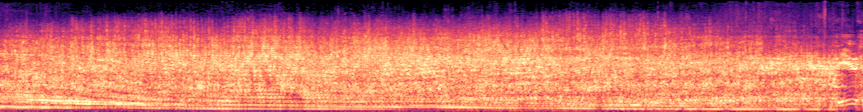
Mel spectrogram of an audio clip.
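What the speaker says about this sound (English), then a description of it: "Yes, Spitfire from the left, Hurricane from the right." A Spitfire and a Hurricane, WWII propeller fighters, flying past at an air display, a loud continuous piston-engine drone with shifting pitch as they cross, dominating the whole stretch.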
